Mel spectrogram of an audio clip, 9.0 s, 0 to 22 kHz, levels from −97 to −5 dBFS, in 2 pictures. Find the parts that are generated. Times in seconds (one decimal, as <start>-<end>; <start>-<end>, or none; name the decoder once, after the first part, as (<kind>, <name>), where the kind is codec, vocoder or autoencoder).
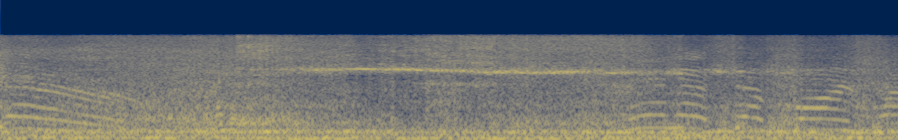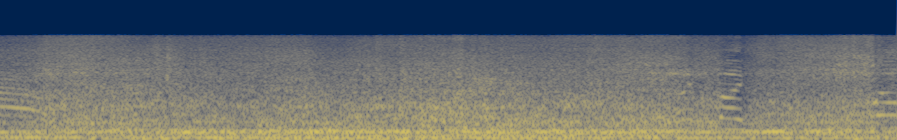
0.0-1.7 (codec, DAC); 2.5-9.0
